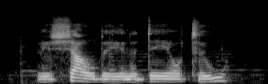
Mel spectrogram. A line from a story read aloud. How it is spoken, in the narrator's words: muttered Heathcliff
